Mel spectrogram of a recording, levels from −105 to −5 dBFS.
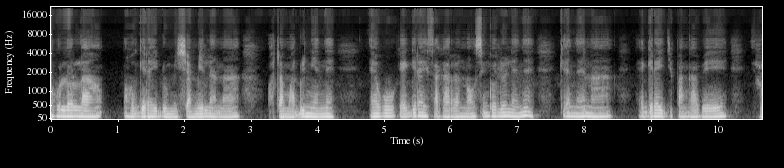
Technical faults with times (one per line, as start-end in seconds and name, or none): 0.00-10.67 Opus compression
